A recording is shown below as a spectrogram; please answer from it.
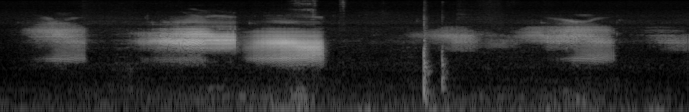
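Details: A pickerel frog gives a series of low, rasping snores, each about a second long, almost like someone snoring.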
